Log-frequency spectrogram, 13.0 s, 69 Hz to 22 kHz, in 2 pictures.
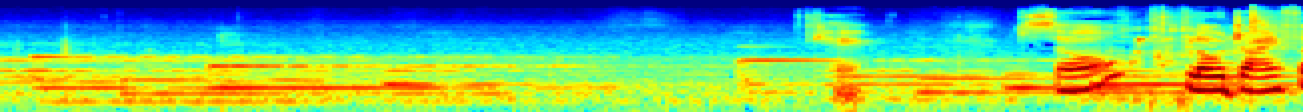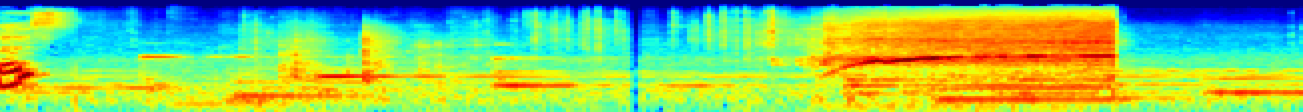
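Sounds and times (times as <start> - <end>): hair dryer whine: 10.5 - 12.1.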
